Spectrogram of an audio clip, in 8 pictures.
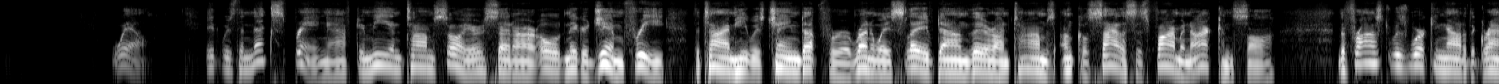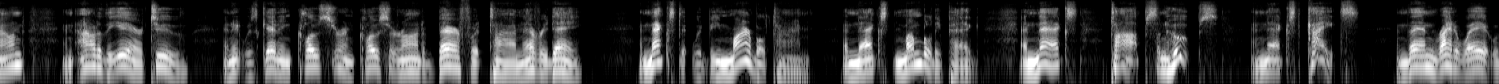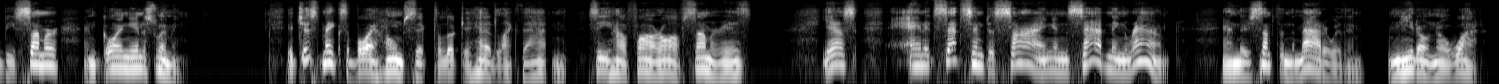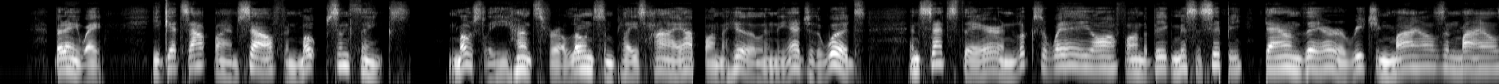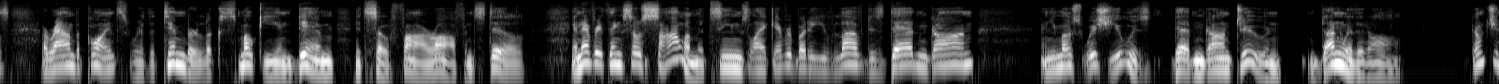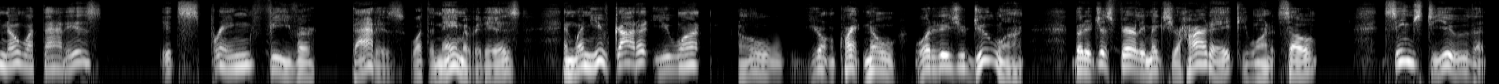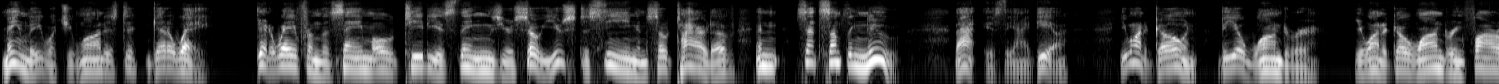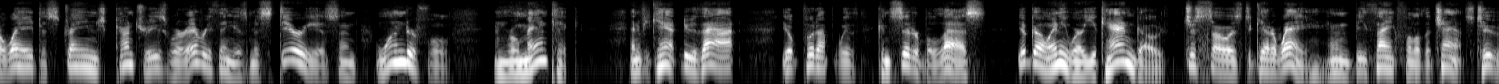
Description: Tom Sawyer, Detective (EN) audiokniha
Ukázka z knihy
